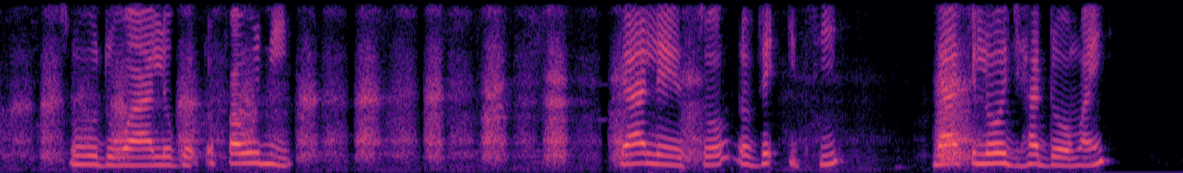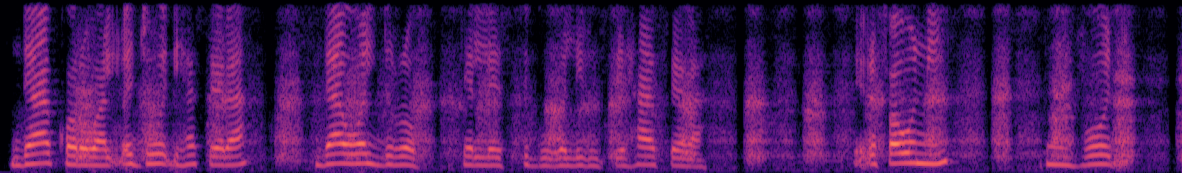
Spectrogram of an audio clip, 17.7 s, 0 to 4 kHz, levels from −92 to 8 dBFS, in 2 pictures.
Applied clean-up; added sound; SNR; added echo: none; Dog; 10 dB; none.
